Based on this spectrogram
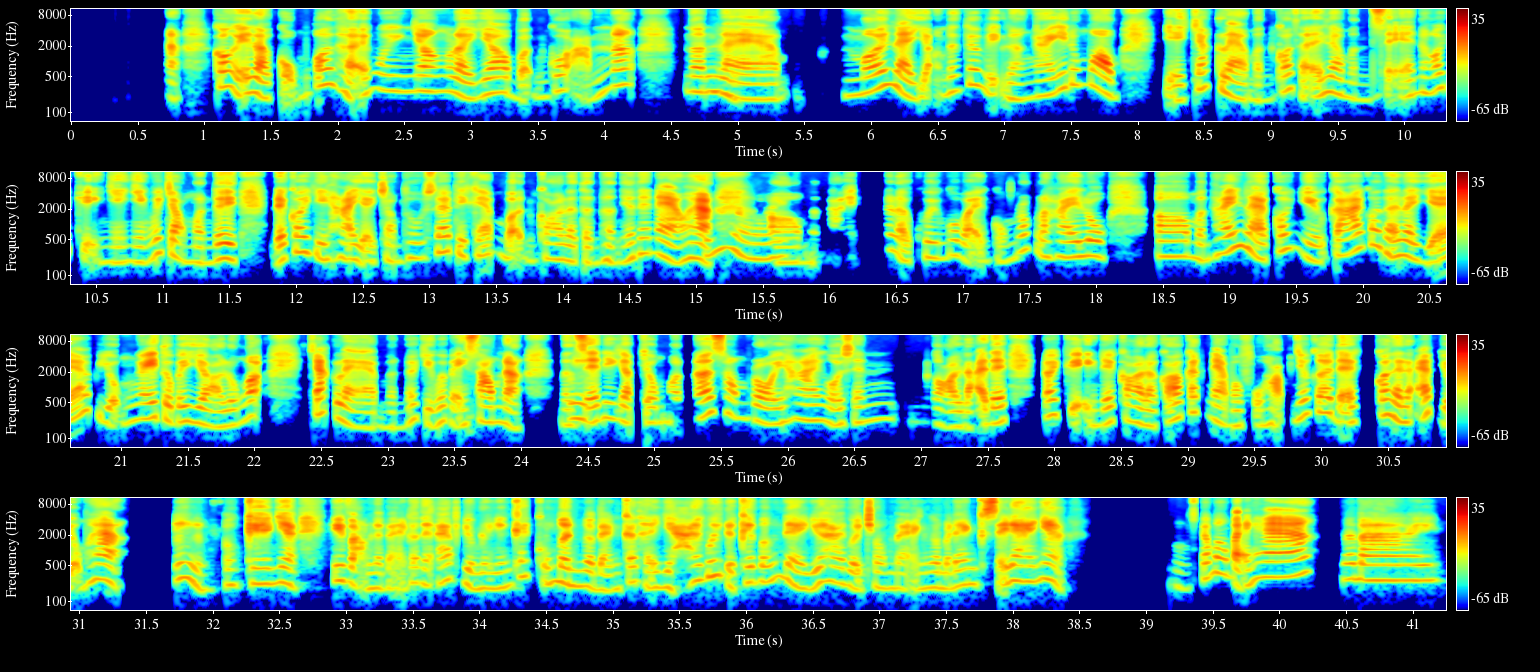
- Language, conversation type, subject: Vietnamese, advice, Làm thế nào để xử lý tình trạng chồng/vợ ngáy to khiến cả hai mất ngủ?
- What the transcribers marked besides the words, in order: tapping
